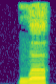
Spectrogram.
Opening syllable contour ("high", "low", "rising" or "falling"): low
